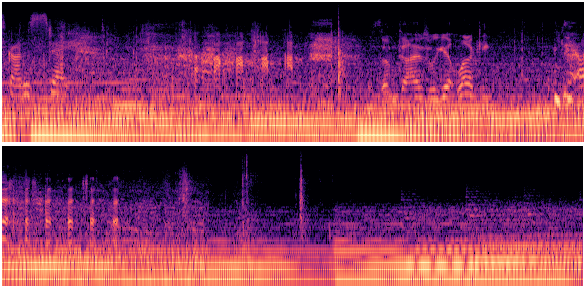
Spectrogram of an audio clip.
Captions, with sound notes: - Carl Pines just got his stay. - (laughing) Sometimes we get lucky. (chuckling) - Yeah!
